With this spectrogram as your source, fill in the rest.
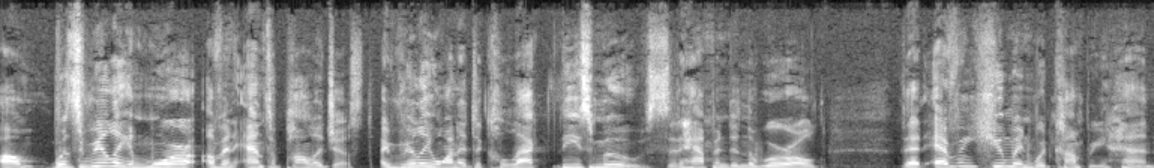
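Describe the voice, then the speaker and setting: A woman's normal speaking voice, fairly high in pitch, with lively intonation at a moderate pace on a very clean recording with a silent background. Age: 60s. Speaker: choreographer. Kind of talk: public talk.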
